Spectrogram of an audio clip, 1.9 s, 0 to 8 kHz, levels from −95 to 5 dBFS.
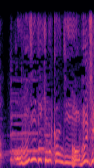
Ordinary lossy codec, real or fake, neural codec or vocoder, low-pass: none; real; none; 7.2 kHz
